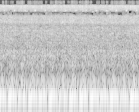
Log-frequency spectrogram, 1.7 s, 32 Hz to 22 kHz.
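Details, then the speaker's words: Dream car idling after valve adjustment (at least half the valves had no clearance, spec .006), fuel lines earlier rerouted for suspected vapor lock; smooth even low putter, no ticking or misses, running better than ever: normal idle. "But it sounds like it's running pretty freaking nice right This now. is actually better than it's ever run."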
